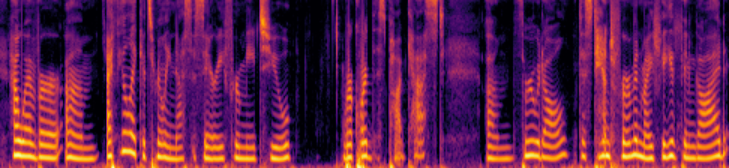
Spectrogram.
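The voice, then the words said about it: Hoarse, failing voice. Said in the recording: “my voice is gone. ... forgive me if my voice gives out or if you hear coughing”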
